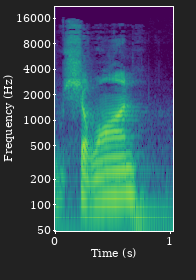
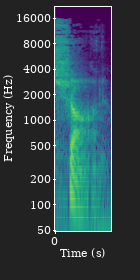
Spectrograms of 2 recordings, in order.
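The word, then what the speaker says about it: Shawon: I grew up calling him Shawan because that's how it's spelled, but in everything I've seen, it's Sean. And so I think we're going with Sean.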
